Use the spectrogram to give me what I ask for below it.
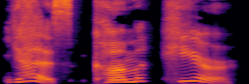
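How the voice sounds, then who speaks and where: A voice actor performs an ASMR roleplay as a young wolf-girl girlfriend, delivering an acted one-sided dialogue that is teasing and affectionate, casually exasperated yet tender and fond. Her voice is a little high and exaggerated, with big pitch swings and drawn-out words. The recording is dry and studio quality.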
